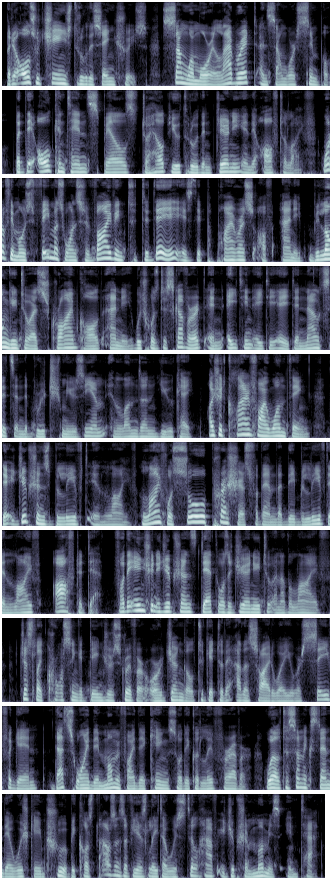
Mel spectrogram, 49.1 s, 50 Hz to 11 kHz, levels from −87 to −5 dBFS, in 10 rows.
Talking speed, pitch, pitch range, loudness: 180 wpm, 130 Hz, 115-150 Hz, -24 LUFS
